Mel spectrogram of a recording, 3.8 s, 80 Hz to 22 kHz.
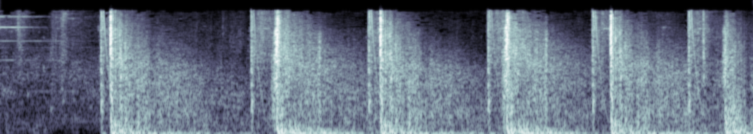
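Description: A powerful gun fires in Black Ops 3 custom Zombies, set at an Old West saloon, with six heavy, booming shots at an even, slightly irregular pace, each followed by a rumbling tail, loud and close without talk.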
